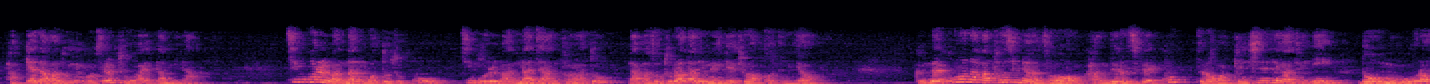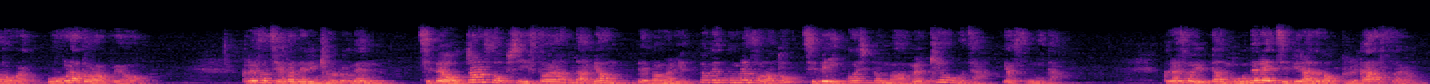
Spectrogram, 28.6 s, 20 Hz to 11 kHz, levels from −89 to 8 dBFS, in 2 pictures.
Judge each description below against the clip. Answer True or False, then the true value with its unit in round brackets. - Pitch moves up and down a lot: False (4.5 semitones)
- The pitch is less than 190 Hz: False (205 Hz)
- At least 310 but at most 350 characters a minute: True (320 characters per minute)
